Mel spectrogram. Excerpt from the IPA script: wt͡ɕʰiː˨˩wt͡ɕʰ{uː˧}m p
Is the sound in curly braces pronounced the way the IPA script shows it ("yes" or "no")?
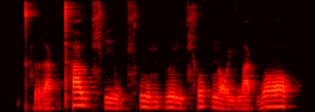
yes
